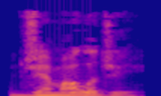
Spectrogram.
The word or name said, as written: gemology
